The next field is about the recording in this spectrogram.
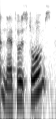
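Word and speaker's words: gnathostomes: जी silent रहे यहाँ पर स्पेलिंग में, ध्यान दीजिएगा, नेथोस्टोम्स।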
